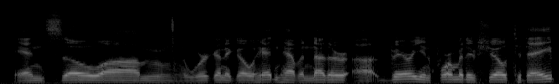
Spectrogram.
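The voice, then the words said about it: Unwell, impaired-sounding voice. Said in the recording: “apologize for my voice because this allergy situation that has been hanging on with me has not been letting up”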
